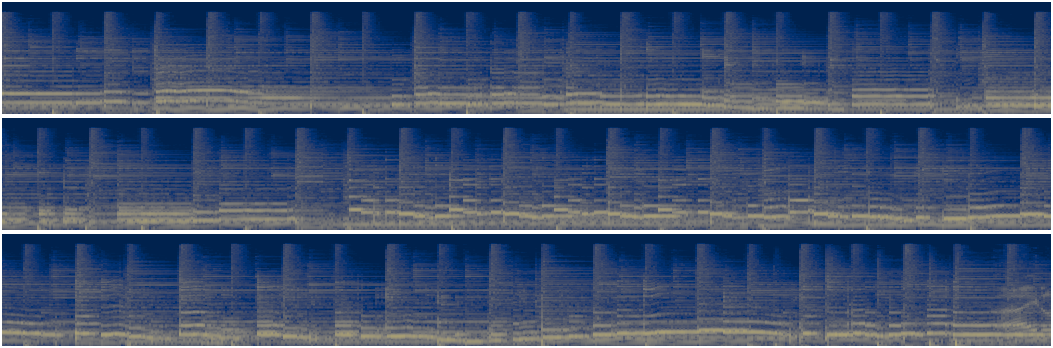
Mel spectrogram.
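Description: Instrumental break of a rock song: an electric guitar plays a lead solo with many string bends over rhythm guitar and a steady drum beat.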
